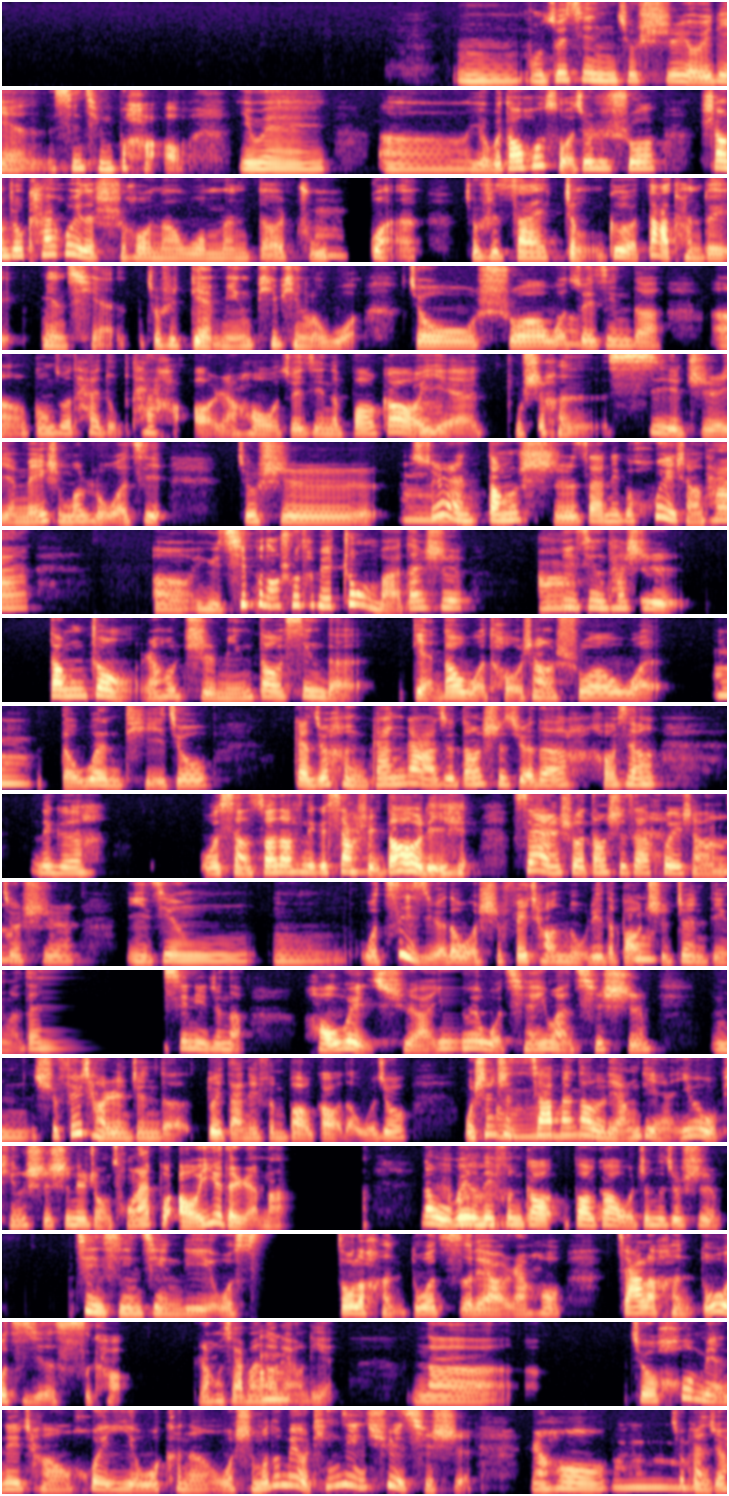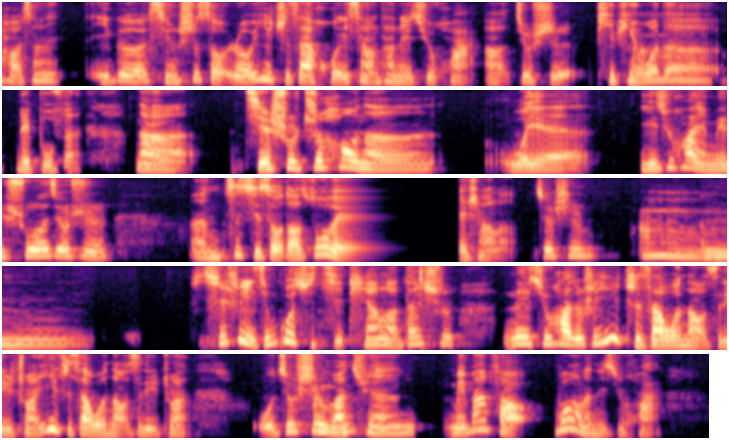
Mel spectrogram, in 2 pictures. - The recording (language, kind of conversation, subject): Chinese, advice, 你通常如何接受并回应他人的批评和反馈？
- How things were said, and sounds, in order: laughing while speaking: "好像"; laughing while speaking: "下水道里"; chuckle; distorted speech; other noise; other background noise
